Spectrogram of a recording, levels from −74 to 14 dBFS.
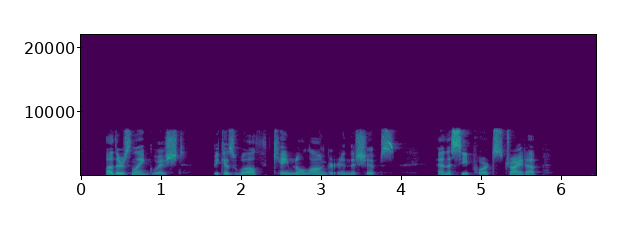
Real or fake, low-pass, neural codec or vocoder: real; 7.2 kHz; none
